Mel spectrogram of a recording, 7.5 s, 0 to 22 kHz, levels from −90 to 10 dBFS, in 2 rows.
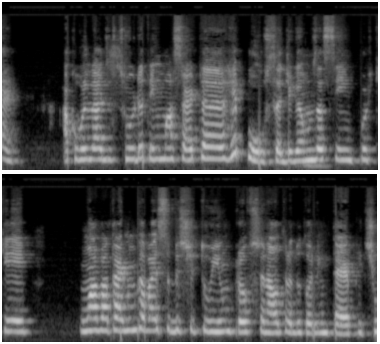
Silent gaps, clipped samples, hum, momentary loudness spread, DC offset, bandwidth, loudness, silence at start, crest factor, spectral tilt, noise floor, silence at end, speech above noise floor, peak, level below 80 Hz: none; under 0.1%; none; 7 LU; under 0.1%; 16.5 kHz; -18 LUFS; 0 s; 18 dB; -3.5 dB/octave; -44 dBFS; 0 s; 27 dB; 0 dBFS; -60 dBFS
